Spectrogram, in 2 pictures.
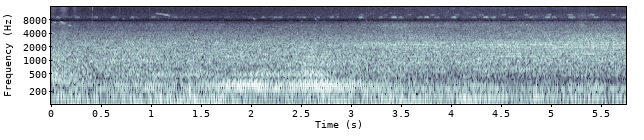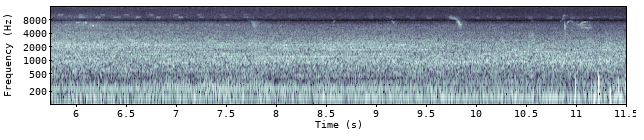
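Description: Steady low hum of a vehicle engine running, a little louder in the first few seconds.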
